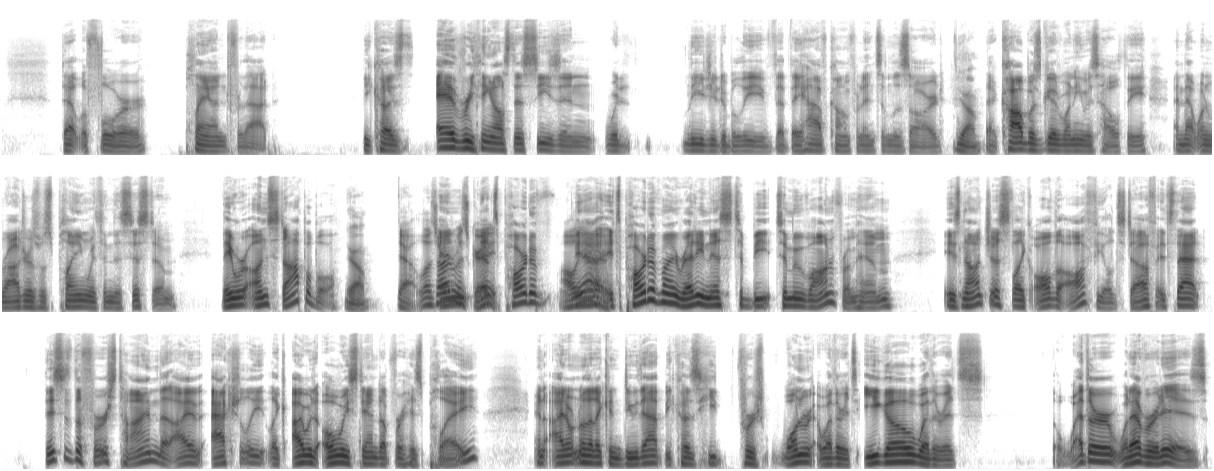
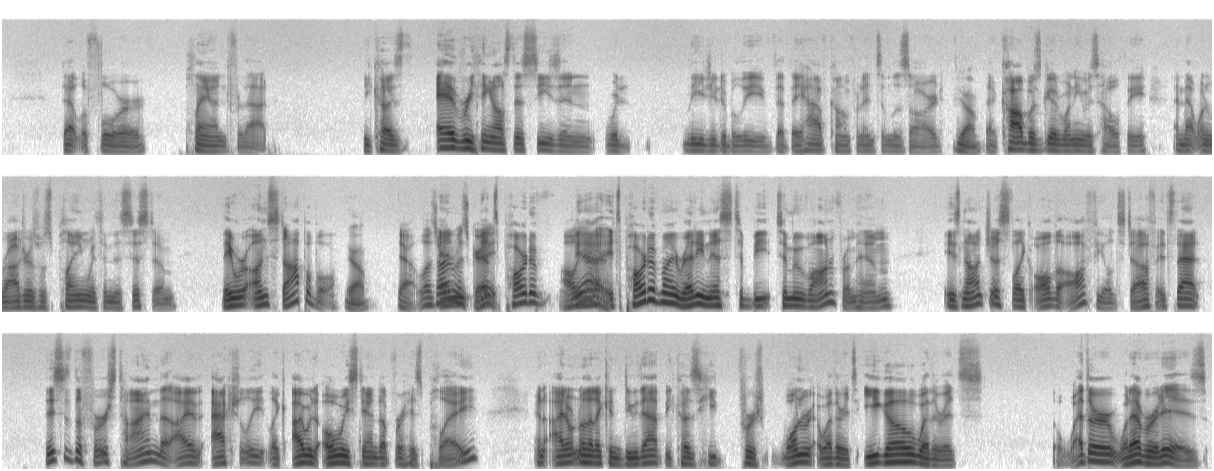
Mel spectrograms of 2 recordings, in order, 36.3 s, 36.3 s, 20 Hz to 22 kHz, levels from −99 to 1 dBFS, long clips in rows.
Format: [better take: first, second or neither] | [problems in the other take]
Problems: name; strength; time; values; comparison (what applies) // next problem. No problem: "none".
first | hiss; faint; throughout; 25 dB below the speech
